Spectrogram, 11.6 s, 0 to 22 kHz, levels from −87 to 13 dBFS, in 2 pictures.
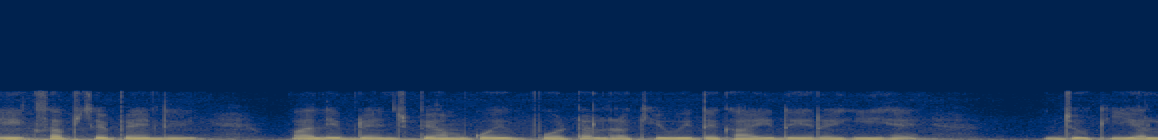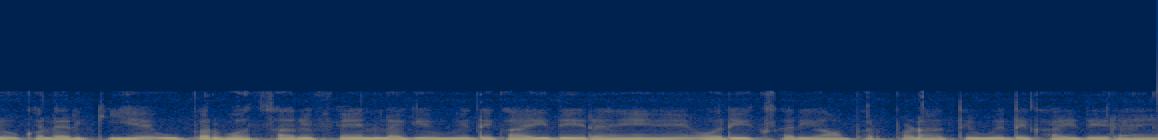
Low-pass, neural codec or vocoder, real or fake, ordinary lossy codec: none; none; real; none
